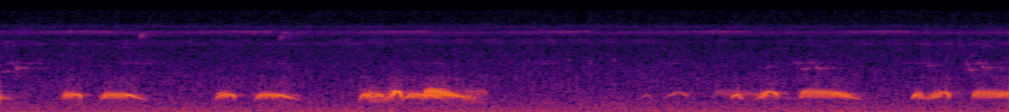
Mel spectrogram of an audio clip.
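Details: Spotted dove cooing in a decoy trapping setting: low hollow coo notes in short and long pairs, one louder overlapping burst midway, then a pause before the cooing resumes, over steady faint background hiss.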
